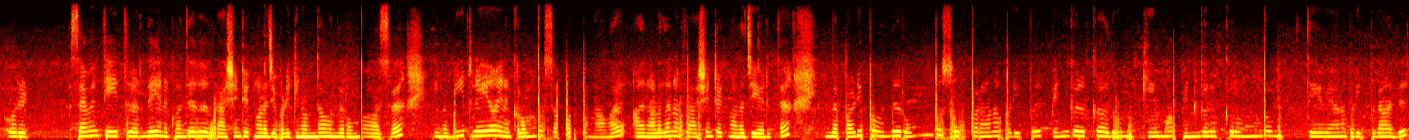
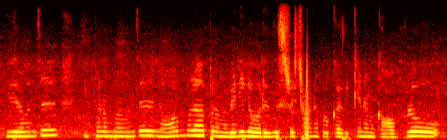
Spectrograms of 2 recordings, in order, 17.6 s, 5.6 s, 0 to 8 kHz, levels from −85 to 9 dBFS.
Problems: constant background noise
